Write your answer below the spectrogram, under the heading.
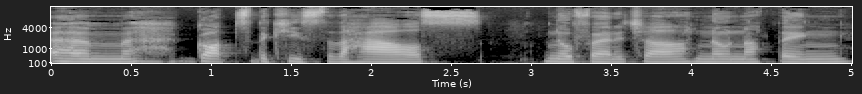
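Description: Recorded very cleanly with a silent background, a woman speaks very slowly in a fairly low, flat monotone. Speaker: FGC survivor and activist. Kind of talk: testimony.

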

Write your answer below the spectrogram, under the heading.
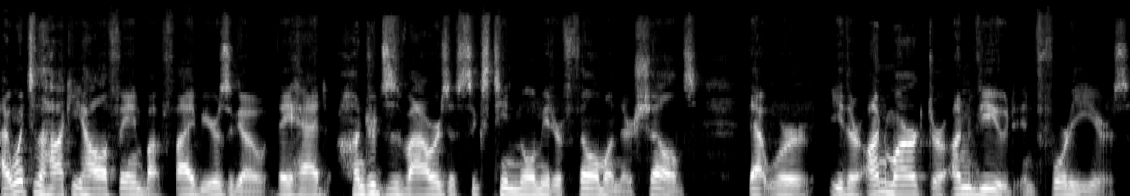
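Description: Words pour out of this man at a very fast pace. His voice stays at a medium pitch and shows ordinary pitch variation. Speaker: filmmaker. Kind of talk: interview.

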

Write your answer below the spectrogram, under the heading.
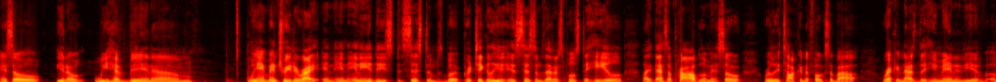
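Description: The tone is animated and the pace very fast. The recording is very clean, with a silent background. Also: man, dry, close sound with no echo. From New Orleans, Louisiana (West Bank, Marrero). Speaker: psychiatrist. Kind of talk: casual chat. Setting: studio.

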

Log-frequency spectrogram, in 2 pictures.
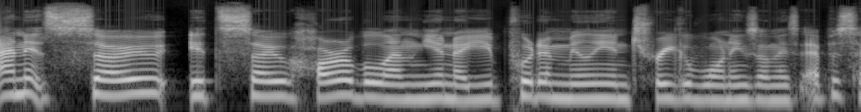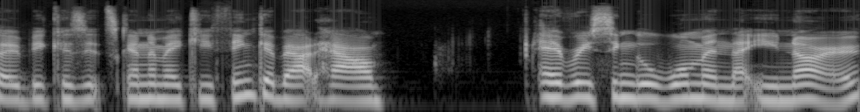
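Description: On a very clean recording with a silent background and a dry, close sound with no echo, a woman talks at a fairly quick pace in a medium pitch with monotone, flat intonation. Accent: Australian. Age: 20s. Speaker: podcast co-host. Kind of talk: casual chat.

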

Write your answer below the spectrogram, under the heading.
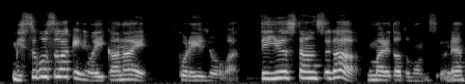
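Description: A woman talks very fast at a high pitch, her voice swinging very widely. The sound is dry and close, with no echo. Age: 20s. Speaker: writer. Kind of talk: interview. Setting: remote call.

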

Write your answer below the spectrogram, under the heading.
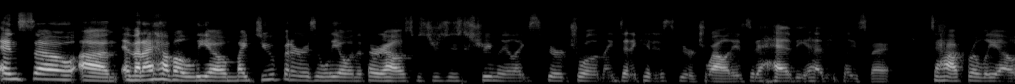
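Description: An unremarkable speaking voice belongs to a woman with an American accent and a fairly low pitch. She talks at a fairly quick pace with ordinary pitch variation. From US South. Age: 30s. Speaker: astrologer and psychic. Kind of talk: casual chat. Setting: video call.

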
